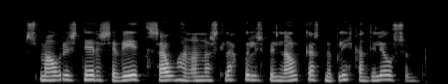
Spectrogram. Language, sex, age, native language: Icelandic, female, 40-49, Icelandic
